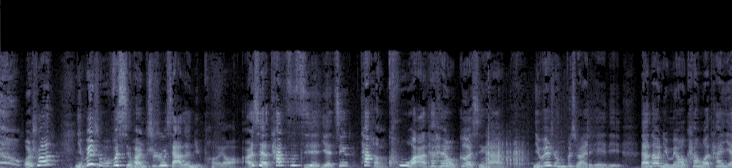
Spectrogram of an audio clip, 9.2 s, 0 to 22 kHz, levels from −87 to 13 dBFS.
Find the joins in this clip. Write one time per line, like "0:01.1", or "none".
0:07.3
